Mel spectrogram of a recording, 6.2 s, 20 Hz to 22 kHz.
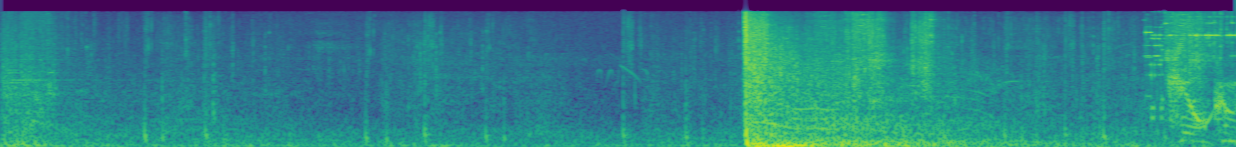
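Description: Airstrike explosions from a bombing run in Call of Duty: Modern Warfare 3, with a sudden loud boom midway that rolls into a sustained rumble after a stretch of quieter gunfire and movement.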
